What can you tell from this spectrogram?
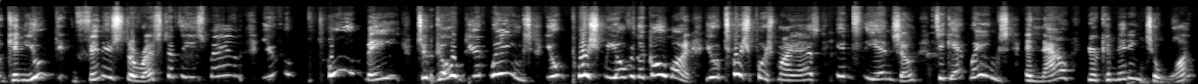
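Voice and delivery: high-pitched comic exasperation; indignant rant. Retold or imitated. Blaming friend who pushed him into wings, indignant. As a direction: plead and accuse, pitch jumping up in protest. Acted quarrel over uneaten wings.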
